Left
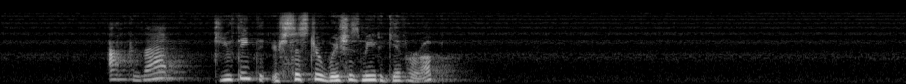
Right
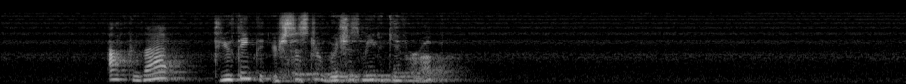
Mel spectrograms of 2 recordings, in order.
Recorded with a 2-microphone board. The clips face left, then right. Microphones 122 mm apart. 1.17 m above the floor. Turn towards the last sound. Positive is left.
turn(degrees=50)  # may be behind; listen again after turning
